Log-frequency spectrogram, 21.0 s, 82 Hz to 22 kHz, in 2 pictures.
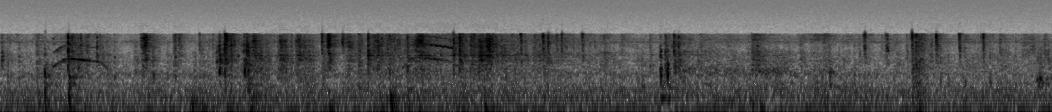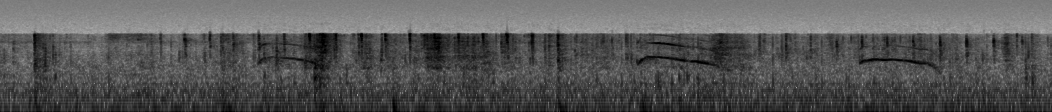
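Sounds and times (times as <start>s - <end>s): kitten suckling from bottle: 8.3s - 21.0s
kitten mewing: 13.0s - 14.7s, 19.0s - 20.2s.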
